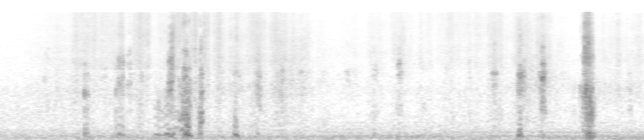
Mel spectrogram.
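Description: A chihuahua making short, sharp sounds while playing: a cluster of them about a second in, then three more near the end, the last the loudest.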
